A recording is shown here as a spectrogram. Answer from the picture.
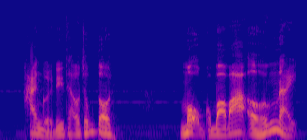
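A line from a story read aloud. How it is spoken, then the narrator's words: Tall man shouting. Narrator (Vietnamese): Người đàn ông cao lớn lúc nãy mới hét lên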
